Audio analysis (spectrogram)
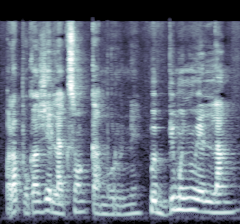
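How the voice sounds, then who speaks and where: A man hosting a live stream of political commentary, who speaks emphatically and repeats phrases in loud bursts. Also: on the high side, fast talker.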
